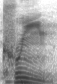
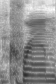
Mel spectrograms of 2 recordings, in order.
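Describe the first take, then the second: First: The vowel is long, like in 'cream'. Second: The vowel is short, like 'crem'. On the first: This is the common everyday pronunciation. The speaker calls it wrong. "many people, myself included, tend to pronounce it cream" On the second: This is the officially intended pronunciation. The speaker calls it right. "apparently it's supposed to be creme"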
